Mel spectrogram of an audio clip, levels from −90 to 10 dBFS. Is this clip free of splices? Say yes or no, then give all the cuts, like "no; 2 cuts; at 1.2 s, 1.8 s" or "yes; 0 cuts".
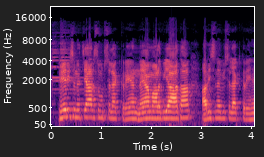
yes; 0 cuts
